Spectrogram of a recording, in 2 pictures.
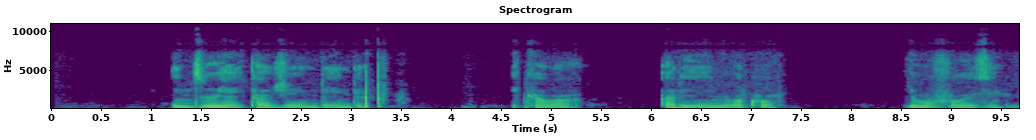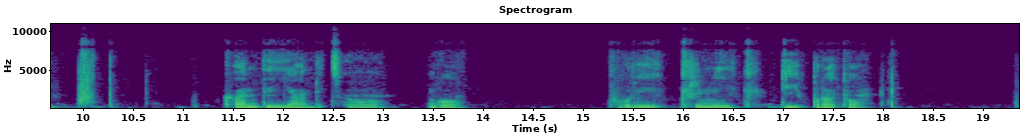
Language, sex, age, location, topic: Kinyarwanda, male, 18-24, Huye, health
